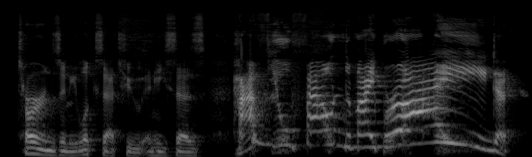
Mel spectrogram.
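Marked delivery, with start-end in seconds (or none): 2.4-5.1 enraged king voice, very high, shrill, very slow, drawn out. Narrating the scene, speaker voices the king turning to the players, incoherent with rage. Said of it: "who is just incoherent with rage".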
